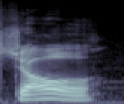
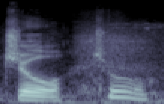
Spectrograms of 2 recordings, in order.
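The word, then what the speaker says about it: Joule: uh explained how to say this hero's name jewel like El like jees oh jeel I always I always thought it's Joel oh I'm sorry do does use electricity too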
